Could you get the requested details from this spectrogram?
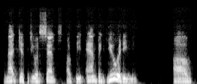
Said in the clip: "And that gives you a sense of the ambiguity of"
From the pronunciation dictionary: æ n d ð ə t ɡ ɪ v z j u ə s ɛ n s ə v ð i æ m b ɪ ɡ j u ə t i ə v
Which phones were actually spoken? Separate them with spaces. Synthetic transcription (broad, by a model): n ð ə t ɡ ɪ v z j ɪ ə s ɛ n s ə v ð i æ m b ɪ ɡ j u ə t i ə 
